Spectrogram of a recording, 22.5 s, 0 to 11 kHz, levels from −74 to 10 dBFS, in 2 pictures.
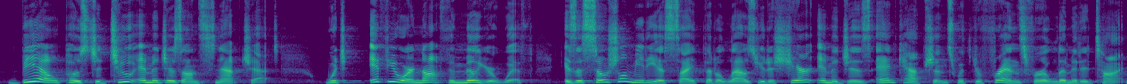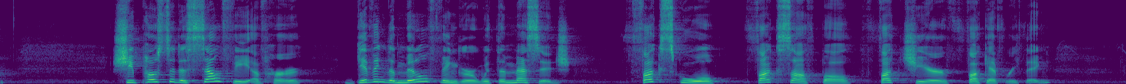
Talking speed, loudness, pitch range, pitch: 145 wpm, -18 LUFS, 185-265 Hz, 225 Hz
